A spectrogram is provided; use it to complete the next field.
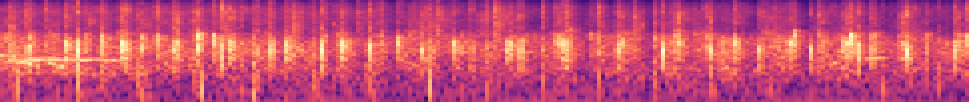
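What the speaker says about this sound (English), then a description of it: "Let's give them a huge round of applause." An audience at a Montgomery County board of education meeting breaks into dense, sustained applause, many hands clapping at once in a lively indoor room for several seconds.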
